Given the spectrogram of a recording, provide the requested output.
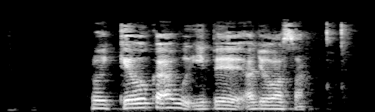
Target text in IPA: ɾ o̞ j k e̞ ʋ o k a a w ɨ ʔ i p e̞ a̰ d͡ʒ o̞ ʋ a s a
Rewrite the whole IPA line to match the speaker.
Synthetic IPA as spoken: ɾ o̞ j k e̞ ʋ o k a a w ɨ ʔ i p e̞ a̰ d͡ʒ o̞ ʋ a s a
